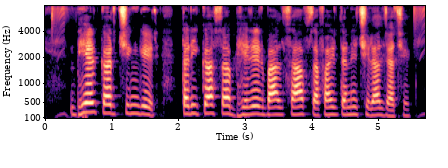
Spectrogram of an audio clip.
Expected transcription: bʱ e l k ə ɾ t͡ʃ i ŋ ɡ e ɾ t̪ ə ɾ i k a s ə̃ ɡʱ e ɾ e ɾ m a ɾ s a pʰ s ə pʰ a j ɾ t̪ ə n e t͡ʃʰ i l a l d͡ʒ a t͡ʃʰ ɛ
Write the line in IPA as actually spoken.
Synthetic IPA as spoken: bʱ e ɾ k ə ɾ t͡ʃ i ŋ ɡ e ɾ t̪ ə ɾ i k a s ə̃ bʱ e ɾ e ɾ b a l s a pʰ s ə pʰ a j ɾ t̪ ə n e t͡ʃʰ i l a l d͡ʒ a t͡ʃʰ ɛ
